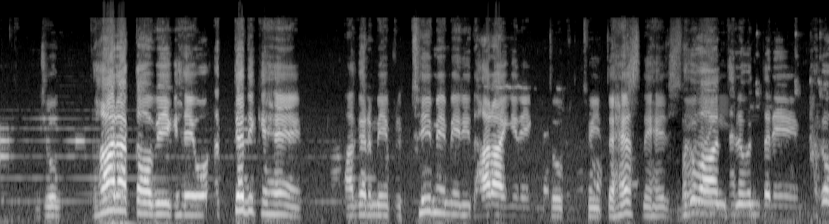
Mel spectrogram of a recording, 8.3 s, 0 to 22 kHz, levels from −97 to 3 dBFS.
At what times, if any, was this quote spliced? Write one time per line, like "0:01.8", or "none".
0:06.7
